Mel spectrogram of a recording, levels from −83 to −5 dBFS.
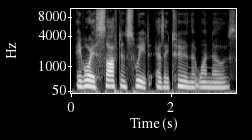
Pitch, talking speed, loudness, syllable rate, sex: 170 Hz, 200 wpm, -19 LUFS, 4.3 syllables/s, female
